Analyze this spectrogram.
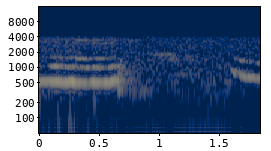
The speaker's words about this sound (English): And my dog is crying. I'm sorry. I'm sorry for him crying, but he wants me to show him some attention when he knows I can't because I got to do this show.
